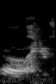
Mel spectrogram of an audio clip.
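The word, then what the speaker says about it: Reijnders: Reinders, yeah. Reinders.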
